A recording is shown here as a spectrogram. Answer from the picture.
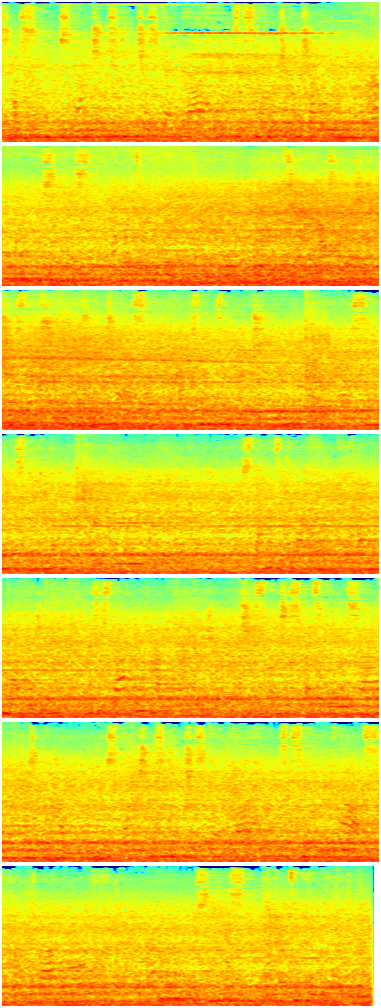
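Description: Busy railway station ambience: a steady wash of train and platform noise with indistinct voices, scattered clicks and a steady hum. A faint high tone slides slowly down from about eight to thirteen seconds in.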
